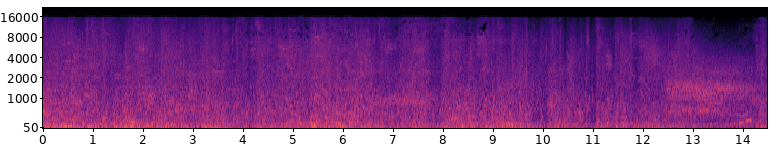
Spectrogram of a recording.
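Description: Spell blasts and hits of a fantasy battle game crackle and boom in quick succession.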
